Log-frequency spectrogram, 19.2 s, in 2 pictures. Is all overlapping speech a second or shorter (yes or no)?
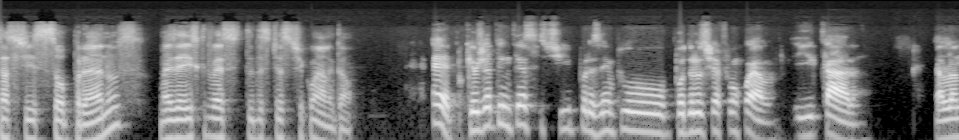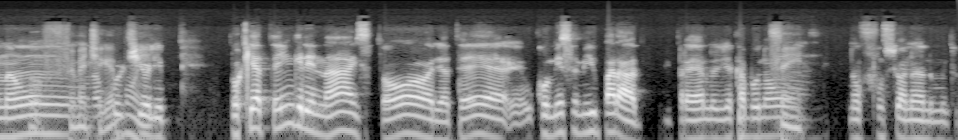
no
